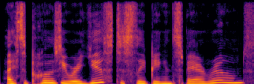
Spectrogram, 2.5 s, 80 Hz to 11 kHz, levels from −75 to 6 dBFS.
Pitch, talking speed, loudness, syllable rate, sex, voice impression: 250 Hz, 235 wpm, -15 LUFS, 6.3 syllables/s, female, feminine, slightly middle-aged, relaxed, weak, slightly dark, soft, calm, elegant, slightly kind, slightly modest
